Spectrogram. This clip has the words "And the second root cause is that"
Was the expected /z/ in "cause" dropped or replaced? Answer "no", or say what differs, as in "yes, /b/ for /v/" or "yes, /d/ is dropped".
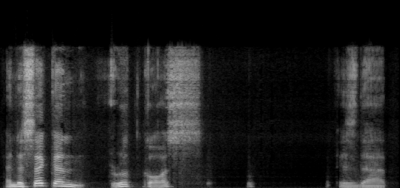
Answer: yes, /s/ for /z/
